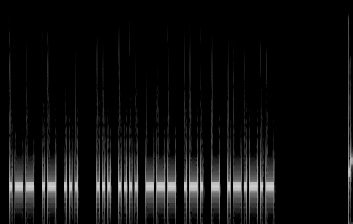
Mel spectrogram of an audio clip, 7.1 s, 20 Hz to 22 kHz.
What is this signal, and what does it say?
Morse code, heard as a keyed tone, about 23 wpm, 700 Hz. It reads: WAS SHORT.
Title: Sentences from Top 1600 Words 22wpm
